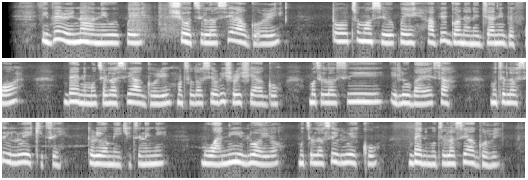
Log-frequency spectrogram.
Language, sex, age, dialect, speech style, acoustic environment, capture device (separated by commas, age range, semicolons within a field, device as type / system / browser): Yoruba, female, 18-24, Nigeria - Ibadan, focused, nature, mobile / Linux / Chrome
